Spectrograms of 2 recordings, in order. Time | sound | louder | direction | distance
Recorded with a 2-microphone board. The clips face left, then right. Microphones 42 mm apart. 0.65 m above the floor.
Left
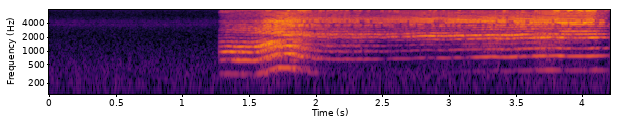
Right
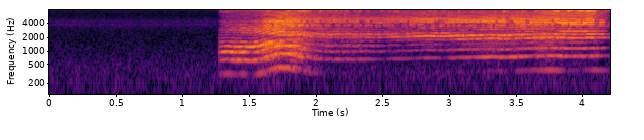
1.3 | a baby crying | right 1 dB | 10° right (ahead or behind) | 10 m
